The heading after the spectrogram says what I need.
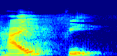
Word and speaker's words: hyphae: क्या बोलेंगे, हाईफी सॉरी, इसको लिखते हैं HEAPHYPHAE, ठीक, प्रोनाउंसिएशन करते हैं हाईफी, ठीक।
